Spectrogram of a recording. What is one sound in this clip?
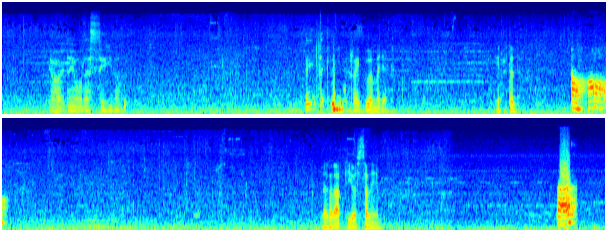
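A young man speaks into a close microphone in short bursts with pauses between.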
